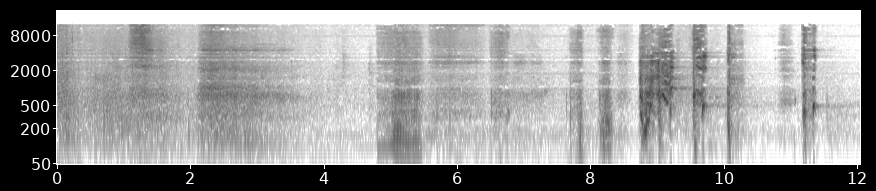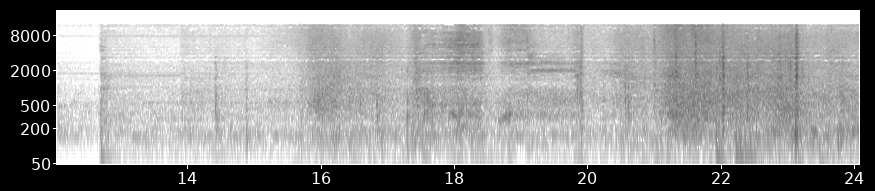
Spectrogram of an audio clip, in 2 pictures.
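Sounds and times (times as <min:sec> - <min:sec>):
person breathing heavily: 0:01.1 - 0:03.8, 0:05.6 - 0:08.7
low snore: 0:04.8 - 0:06.8
person coughing and spluttering: 0:07.7 - 0:10.4, 0:11.2 - 0:11.6.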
